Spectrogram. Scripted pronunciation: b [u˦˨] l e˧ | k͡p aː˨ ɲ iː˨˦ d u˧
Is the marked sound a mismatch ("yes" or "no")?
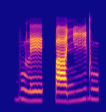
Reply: no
